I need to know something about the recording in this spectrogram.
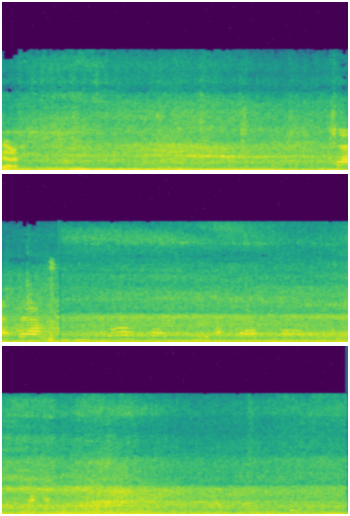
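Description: Street traffic noise: a steady low engine rumble, with a motor scooter crossing near the middle and faint voices in the background.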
